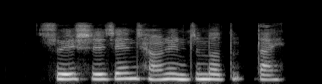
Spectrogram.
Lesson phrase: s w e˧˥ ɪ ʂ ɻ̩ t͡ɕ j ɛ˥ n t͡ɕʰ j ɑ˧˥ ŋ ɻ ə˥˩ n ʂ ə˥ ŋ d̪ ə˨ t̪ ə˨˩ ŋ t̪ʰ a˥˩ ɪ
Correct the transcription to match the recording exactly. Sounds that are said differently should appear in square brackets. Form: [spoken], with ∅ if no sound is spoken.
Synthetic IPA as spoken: s w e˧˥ ɪ ʂ ɻ̩ t͡ɕ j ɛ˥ n t͡ɕʰ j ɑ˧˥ ŋ ɻ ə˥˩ n [ʈ͡ʂ] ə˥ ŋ d̪ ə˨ t̪ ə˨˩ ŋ [t̪] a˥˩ ɪ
